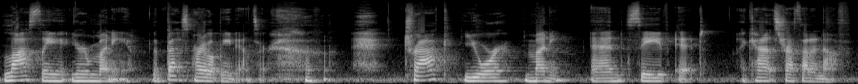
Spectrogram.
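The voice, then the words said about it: Gravelly, worn-out voice. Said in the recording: “my voice is getting a little extra gravelly. I've been talking so much lately that my voice is just, it's getting to its end”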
